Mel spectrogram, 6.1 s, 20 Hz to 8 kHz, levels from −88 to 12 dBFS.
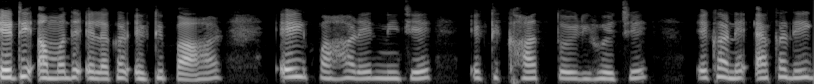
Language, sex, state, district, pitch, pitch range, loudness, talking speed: Bengali, female, West Bengal, Malda, 245 Hz, 230-260 Hz, -22 LUFS, 145 wpm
